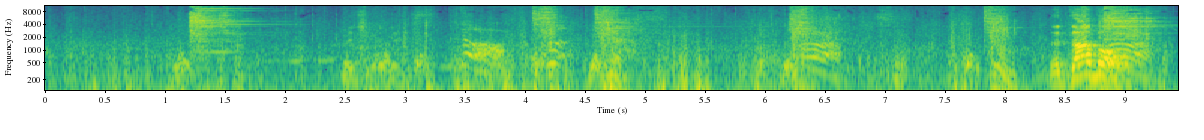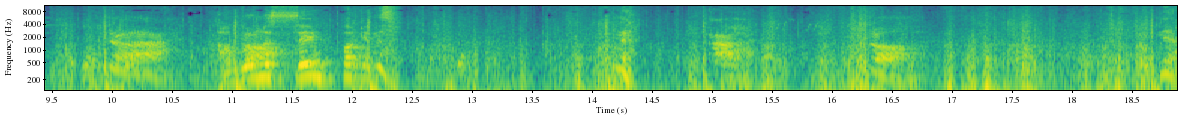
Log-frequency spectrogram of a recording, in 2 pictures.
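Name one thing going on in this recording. Swords clash and clang in quick bursts.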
